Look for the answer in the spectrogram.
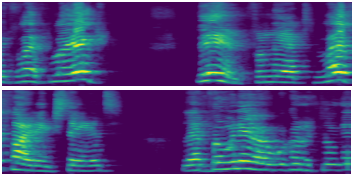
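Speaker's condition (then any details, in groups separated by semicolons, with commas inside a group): Cerebral palsy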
